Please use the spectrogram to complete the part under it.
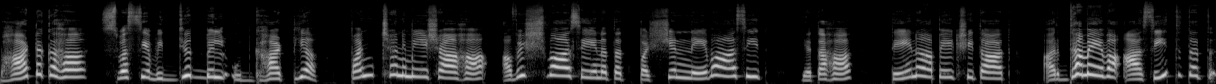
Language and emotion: Sanskrit, surprised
